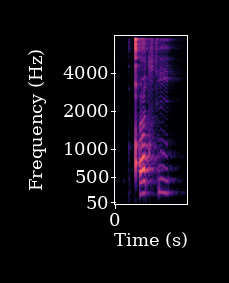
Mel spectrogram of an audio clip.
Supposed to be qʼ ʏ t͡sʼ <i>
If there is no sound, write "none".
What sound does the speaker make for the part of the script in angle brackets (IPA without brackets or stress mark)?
i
